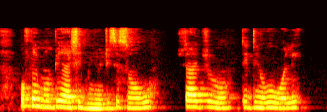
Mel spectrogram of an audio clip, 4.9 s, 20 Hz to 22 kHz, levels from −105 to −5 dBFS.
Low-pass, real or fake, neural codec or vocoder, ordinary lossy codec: none; real; none; none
